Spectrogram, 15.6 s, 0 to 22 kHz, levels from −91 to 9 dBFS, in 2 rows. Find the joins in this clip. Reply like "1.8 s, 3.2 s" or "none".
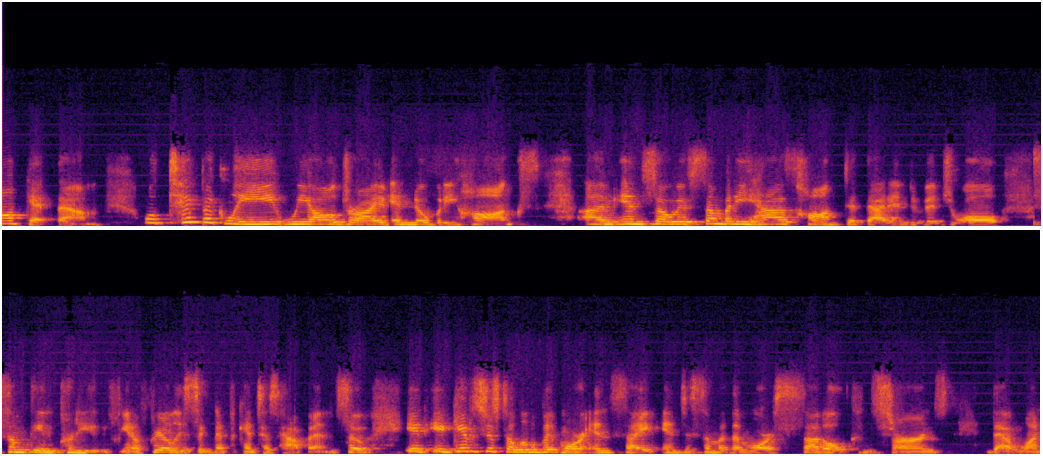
2.9 s, 7.7 s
